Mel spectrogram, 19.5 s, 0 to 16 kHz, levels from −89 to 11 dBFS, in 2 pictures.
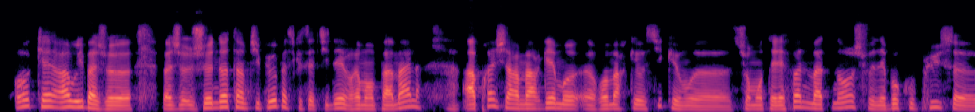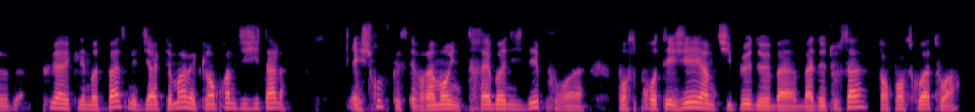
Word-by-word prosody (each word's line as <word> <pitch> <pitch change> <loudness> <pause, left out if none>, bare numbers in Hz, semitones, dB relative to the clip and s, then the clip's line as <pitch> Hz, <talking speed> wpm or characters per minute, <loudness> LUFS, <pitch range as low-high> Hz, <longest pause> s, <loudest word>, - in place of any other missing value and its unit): OK. 200 +4 0
Ah 185 -2 +5
oui, 185 0 +5
bah 155 -6 +7
je, 120 -1 +4 0.3
bah, 125 - +3
je 125 +1 -1
je 125 +6 +2
note 180 +4 +4
un 175 -3 +5
petit 155 +1 -6
peu, 190 +5 +2
parce 185 -7 -3
que - - -11
cette 130 -1 -5
idée 140 +5 -1
est - - +5
vraiment 120 -2 +1
pas 120 0 +3
mal. 180 +4 +2 0.4
Après 210 +11 +4
j'ai 170 -6 +2
remarqué, 140 +2 +4
moi 135 -3 +1
heu, 125 - -1
remarqué 130 +3 -1
aussi 130 - -7
que, 145 - -4
heu, 105 -4 -3
sur 125 +4 -4
mon 120 0 0
téléphone, 120 +10 +1
maintenant, 155 +4 0
je 170 - -9
faisais 120 -4 -3
beaucoup 145 +2 -4
plus, 170 +5 -8
heu, 110 -2 -1 0.3
plus 165 - -3
avec 150 -3 0
les 135 - -3
mots 125 0 -1
de 125 - -17
passe 190 +8 +1
mais 135 - -3
directement 135 +5 -1
avec 155 -6 0
l'empreinte 145 +3 0
digitale. 145 0 -2 0.6
Et - - -1
je - - -3
trouve 195 -2 -9
que 130 - -7
c'est 110 - -6
vraiment 120 +6 +3
une 120 -5 -4
très 135 0 +1
bonne 135 -1 +1
idée 130 +7 -3
pour, 110 -9 -9
heu, 100 - -4 0.4
pour - - -1
se - - -15
protéger 145 +3 +1
un 145 -2 +4
petit 130 0 -5
peu 145 0 -1
de, 120 -2 -1
bah 105 -1 +1
bah, 105 +1 +1
de 115 +3 -2
tout 135 - -10
ça. 180 +7 +1
Tu - - +1
en - - -2
penses 130 +1 -2
quoi, 130 0 +2
toi? - - -4
135 Hz, 240 wpm, -24 LUFS, 120-160 Hz, 0.6 s, bah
